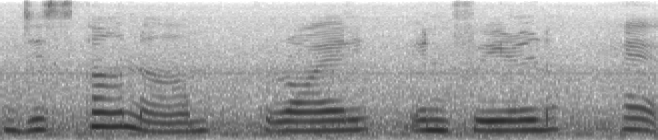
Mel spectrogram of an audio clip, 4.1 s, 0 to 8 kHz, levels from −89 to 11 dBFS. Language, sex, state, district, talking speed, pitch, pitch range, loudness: Hindi, female, Punjab, Fazilka, 75 wpm, 215 Hz, 205-225 Hz, -14 LUFS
